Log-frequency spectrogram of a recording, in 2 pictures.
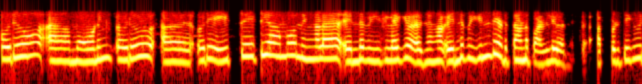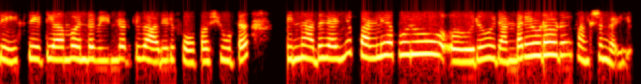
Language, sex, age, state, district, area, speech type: Malayalam, female, 18-30, Kerala, Thiruvananthapuram, rural, conversation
